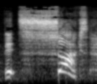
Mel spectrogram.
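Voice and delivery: SUCKS leaps high and stretched; high, drawn-out stress on sucks; emphatic disgust. Real, not acted. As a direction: squeal the word sucks in misery. Reliving the freezing shower.

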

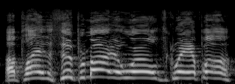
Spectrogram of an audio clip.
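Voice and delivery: put-on high bratty kid voice; excited kid. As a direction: answer like a proud little kid. Kid self answering grandpa.

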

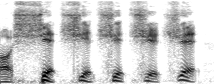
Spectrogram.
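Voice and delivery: low, hushed string of curses; retold private panic, kept very quiet; panicking under breath. Bluffer caught out about the game, panicking under his breath. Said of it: "so now I'm panicking".

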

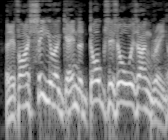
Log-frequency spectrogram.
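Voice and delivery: a tough businessman barking a warning; dogs-is-hungry threat from a self-made boss; gruff boss Harry King. Acted.

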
